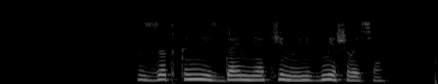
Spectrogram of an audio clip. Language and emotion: Russian, angry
